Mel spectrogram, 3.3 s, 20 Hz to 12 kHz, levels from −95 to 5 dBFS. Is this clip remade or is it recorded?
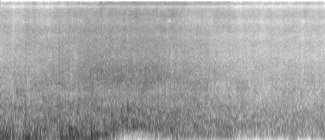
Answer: remade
